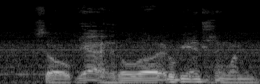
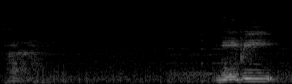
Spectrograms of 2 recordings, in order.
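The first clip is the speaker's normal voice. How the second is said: hushed, halting monologue with long pauses; subdued, heavy storytelling, pausing between phrases; dramatic confessional monologue; 10 dB quieter than usual. Acted. Performs the rehearsed monologue.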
